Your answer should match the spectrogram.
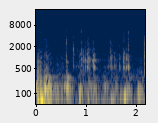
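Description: Typing on a computer keyboard: a run of short, irregular keystroke clicks, the loudest just at the start.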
